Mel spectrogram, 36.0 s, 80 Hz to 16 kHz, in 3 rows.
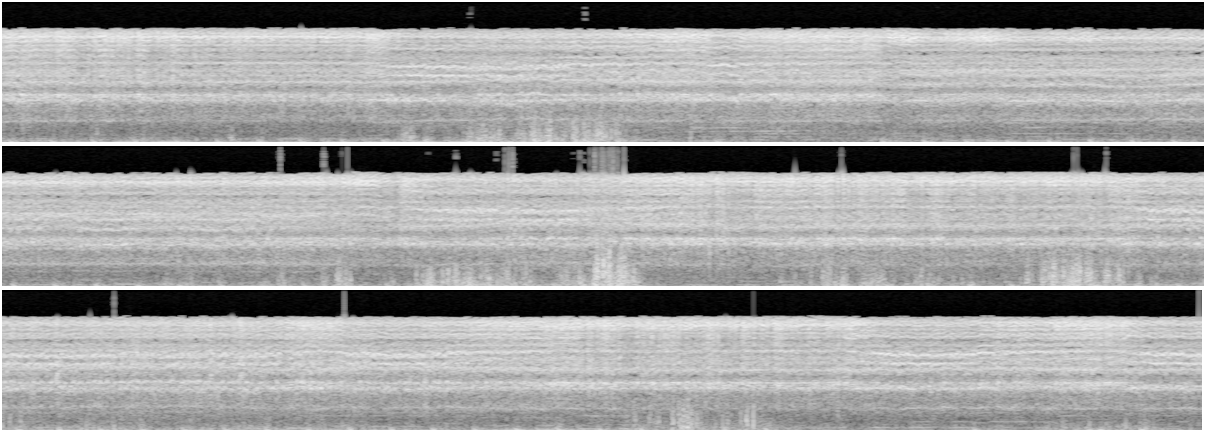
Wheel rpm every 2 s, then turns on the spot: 170, 170, 160, 170, 160, 160, 160, 160, 160, 170, 170, 160, 160, 160, 160, 170, 160, 160.
none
